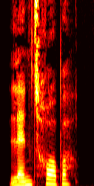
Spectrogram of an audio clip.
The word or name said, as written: landtropper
